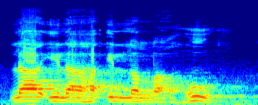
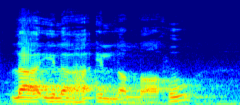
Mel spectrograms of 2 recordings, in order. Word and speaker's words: لا الہ الا اللہ: میں کامیابی کے لیے کلمے کا صحیح جو تلفظ ہے وہ بھی ہمیں ازبر ہونا چاہیے، بچوں کو بھی ازبر کروانا چاہیے۔ لا الہ الا اللہ، نہ ہا پڑھنا ہے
